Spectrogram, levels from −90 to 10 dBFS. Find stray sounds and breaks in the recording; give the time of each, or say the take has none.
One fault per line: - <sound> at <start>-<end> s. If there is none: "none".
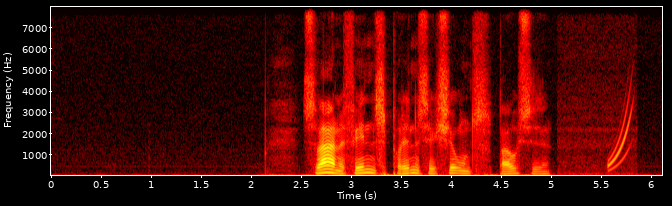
- chirp at 5.6-5.8 s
